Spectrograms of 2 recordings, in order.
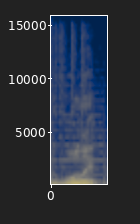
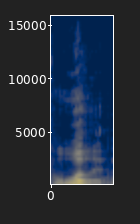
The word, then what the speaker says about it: Woolet: So that has been my review of the WOOLET.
